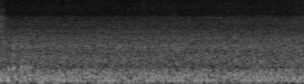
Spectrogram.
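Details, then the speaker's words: Armstrong condenser unit fitted with a universal fan motor, wired back to three wires with capacitor reinstalled: even steady air whoosh with low hum, no ticking or rubbing, quieter than a Goodman; normal condenser fan operation. "however it is a lot quieter than a Goodman this Armstrong unit"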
